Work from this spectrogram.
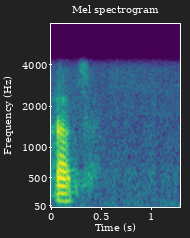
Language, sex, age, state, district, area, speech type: Kashmiri, male, 18-30, Jammu and Kashmir, Shopian, urban, conversation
